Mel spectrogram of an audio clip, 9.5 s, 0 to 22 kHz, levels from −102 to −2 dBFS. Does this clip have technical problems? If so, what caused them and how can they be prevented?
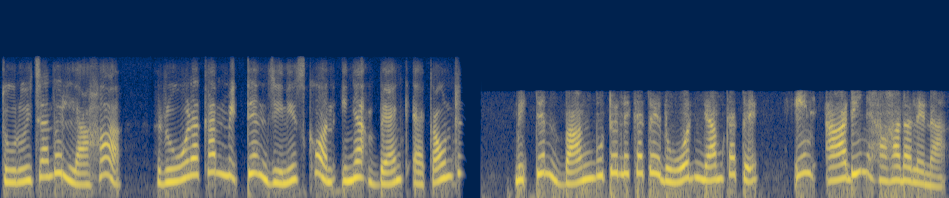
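Yes. From 4.59 s to 4.81 s the speech cuts out for 220 ms, fading within a few tens of milliseconds into silence before resuming. This is a handover gap: while the call switched networks no speech frames arrived, so that stretch is simply missing. It can be prevented by making the handover seamless, so the new link is set up and carrying speech before the old one is released.

From 4.81 s to the end the voice turns duller and rougher, losing everything above 4 kHz. This is a fallback to narrowband. The call dropped out of HD Voice, where the earlier part had the light coding texture expected at around 12.65 kbit/s, and the sound fits a switch to a GSM full-rate codec. It can be prevented by ensuring the target network supports wideband codecs so HD Voice survives the handover.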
